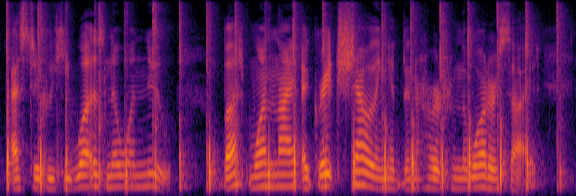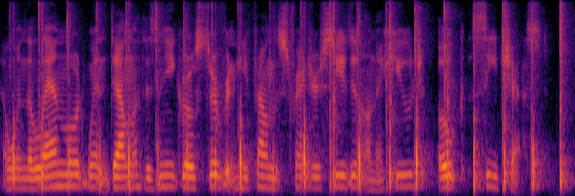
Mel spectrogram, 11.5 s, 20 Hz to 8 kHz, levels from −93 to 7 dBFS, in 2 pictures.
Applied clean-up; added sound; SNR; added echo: none; Run; 5 dB; none.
